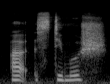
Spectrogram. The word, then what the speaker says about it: Stimusch: She's also known as, I can't pronounce her name on DA. What is it? Stimusch.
